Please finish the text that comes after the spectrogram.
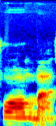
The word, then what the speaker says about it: format: format this is a this is a noun and it's stressed on the first syllable when it now has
